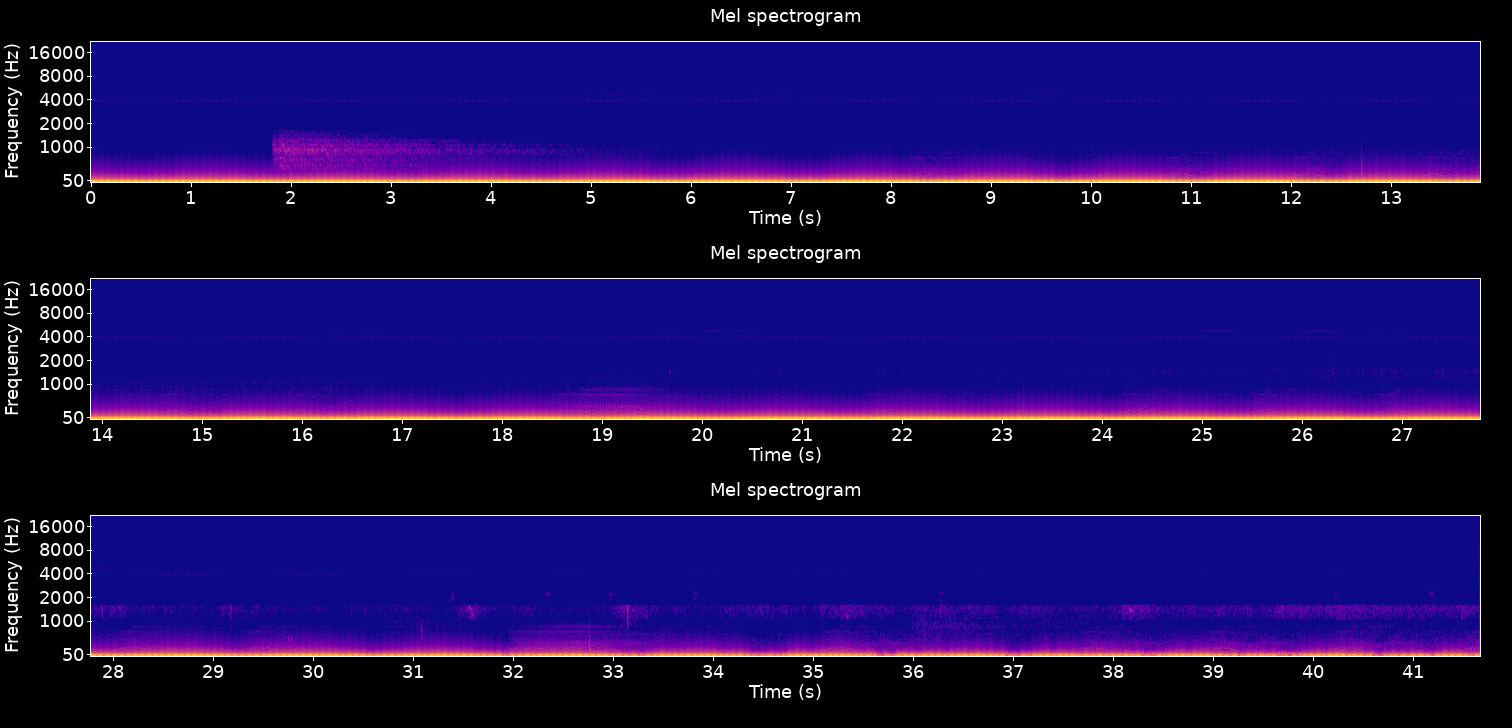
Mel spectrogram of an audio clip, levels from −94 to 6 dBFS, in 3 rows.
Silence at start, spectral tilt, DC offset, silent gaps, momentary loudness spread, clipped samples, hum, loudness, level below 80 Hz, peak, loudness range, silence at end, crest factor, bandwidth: 0 s; -12 dB/octave; under 0.1%; none; 8 LU; under 0.1%; none; -38 LUFS; -22 dBFS; -2 dBFS; 5 LU; 0 s; 8 dB; 0.1 kHz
